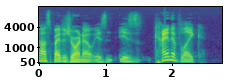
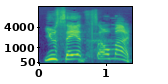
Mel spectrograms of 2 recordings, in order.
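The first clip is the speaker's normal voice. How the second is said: much higher, slow, odd voice; silly put-on voice; 13 semitones higher, slower than usual. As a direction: stretch it out in a goofy high voice. Repeated in a put-on voice.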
